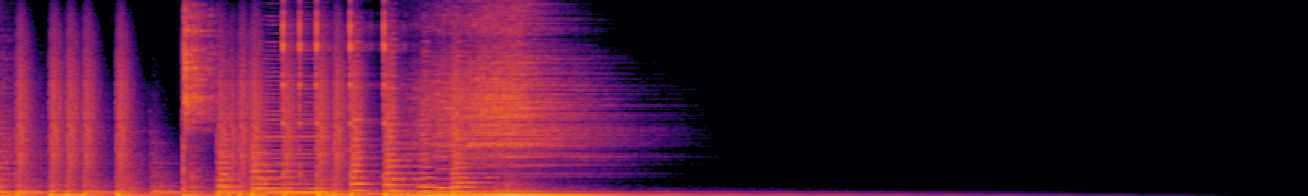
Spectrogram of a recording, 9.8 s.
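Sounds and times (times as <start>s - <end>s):
orchestral music: 0.0s - 5.0s.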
